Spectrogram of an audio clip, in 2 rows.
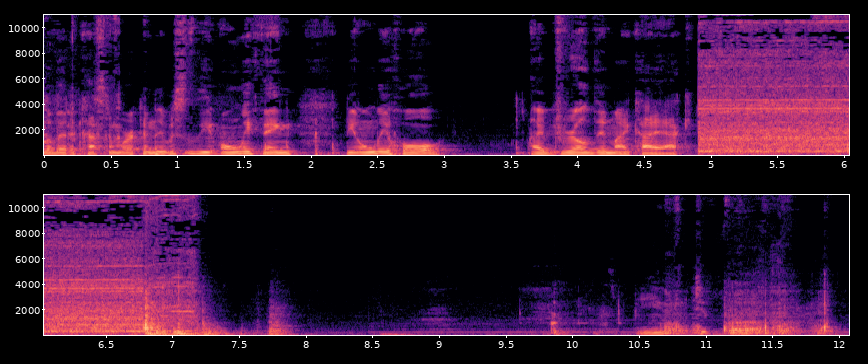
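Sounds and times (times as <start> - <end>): cordless drill boring through plastic: 4.9 - 7.4.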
